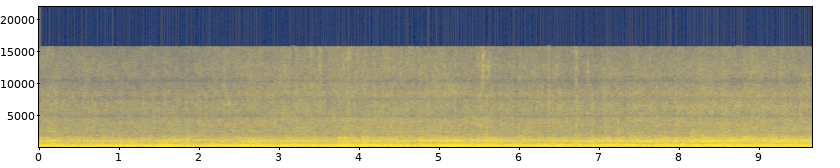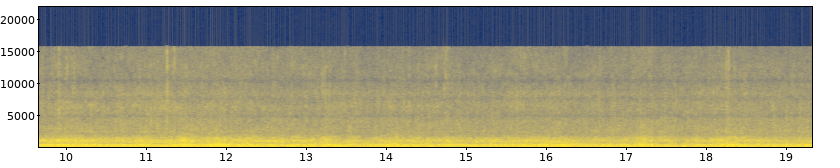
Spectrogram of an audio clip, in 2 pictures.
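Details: Many honey bees working a hive at an apiary on 20 July 2020, gathering honey: an unbroken, even buzzing hum that stays steady throughout, with no other distinct sounds.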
